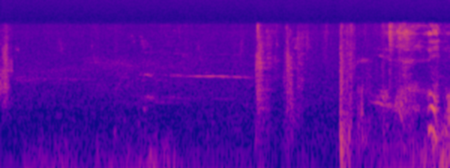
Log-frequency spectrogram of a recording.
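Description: A few sharp knocks about three and a half seconds in, then a heavier thud about a second later as a person comes down from a frontflip attempt onto a mattress and falls. Gasped "oh, oh" follows near the end.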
